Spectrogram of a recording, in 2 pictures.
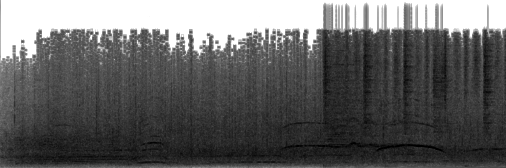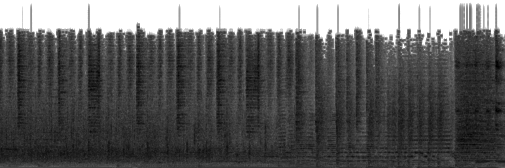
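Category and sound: crowd, crowd applauding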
